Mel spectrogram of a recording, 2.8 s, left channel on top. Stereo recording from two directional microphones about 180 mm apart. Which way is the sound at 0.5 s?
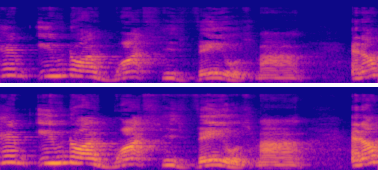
10° right (ahead or behind).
